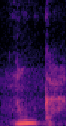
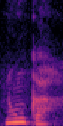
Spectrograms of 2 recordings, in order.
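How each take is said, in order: First: "Nunca" susurrado, casi sin voz; susurro. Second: Said in the usual way. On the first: Real, not acted. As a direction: deja caer "Nunca" en un susurro. Repeats never, then whispers it. ("Nunca" dicho en un susurro)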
